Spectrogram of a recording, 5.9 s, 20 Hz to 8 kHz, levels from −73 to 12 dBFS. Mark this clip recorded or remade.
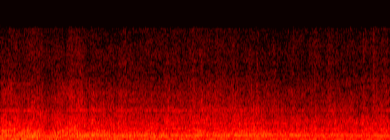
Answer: recorded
